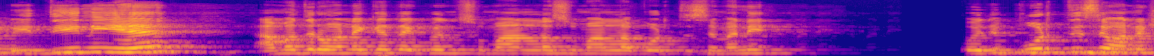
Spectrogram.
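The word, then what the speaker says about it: سبحان الله: না আবার আপনি যে সুবহানাল্লাহ সুবহানাল্লাহ বলতেছেন এটা না সুবহানাল্লাহ শেষে হা আছে ছোট এই হাটা উচ্চারণ করতে হবে সুবহানাল্লাহ সুবহানাল্লাহ বললে আল্লাহ পর্যন্ত হাটা তো হইলো না আল্লাহ কিন্তু না আল্লাহ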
